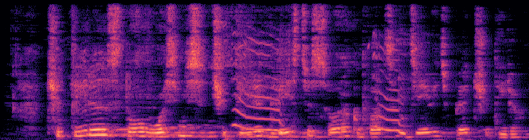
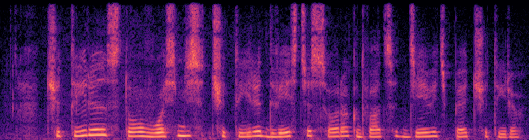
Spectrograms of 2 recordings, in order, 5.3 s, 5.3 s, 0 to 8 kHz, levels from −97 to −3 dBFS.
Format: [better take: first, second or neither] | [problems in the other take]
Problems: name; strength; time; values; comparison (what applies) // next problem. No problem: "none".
second | noise reduction (classical method WPE with log-MMSE)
